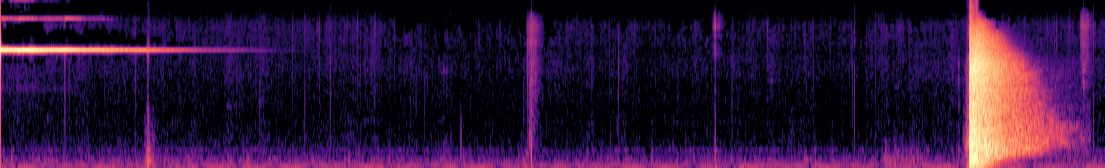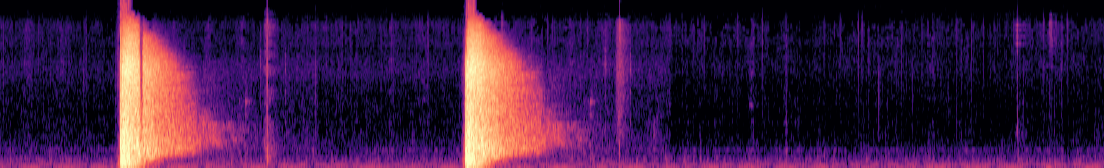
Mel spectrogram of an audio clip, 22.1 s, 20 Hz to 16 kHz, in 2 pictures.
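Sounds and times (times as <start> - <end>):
rifle shots with echo: 9.7 - 10.6, 12.2 - 13.2, 15.7 - 16.6.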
